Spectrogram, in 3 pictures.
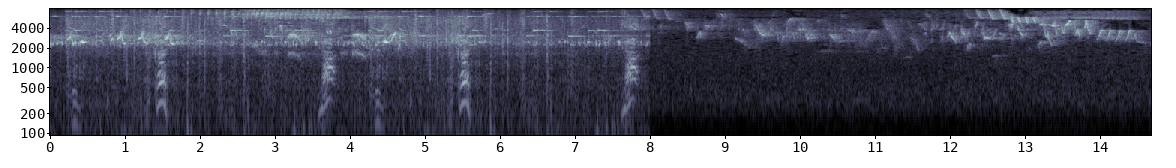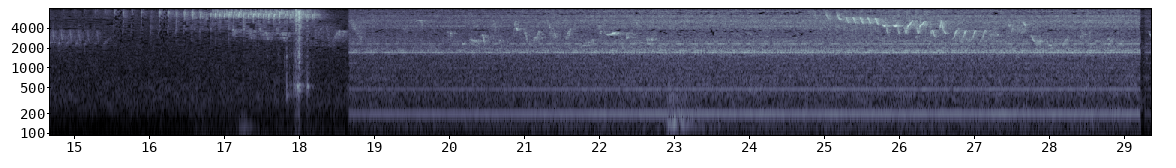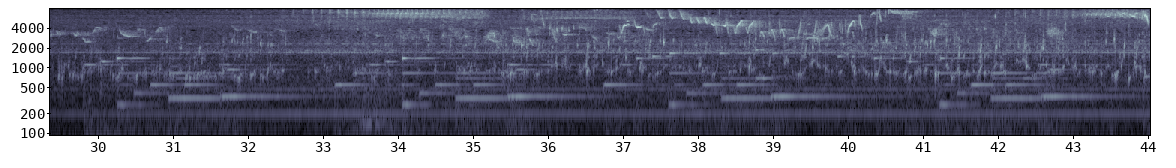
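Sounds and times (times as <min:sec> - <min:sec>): birds chirping: 0:00.0 - 0:08.0, 0:18.2 - 0:44.0
small water pump humming: 0:00.0 - 0:08.0, 0:18.7 - 0:44.0.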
